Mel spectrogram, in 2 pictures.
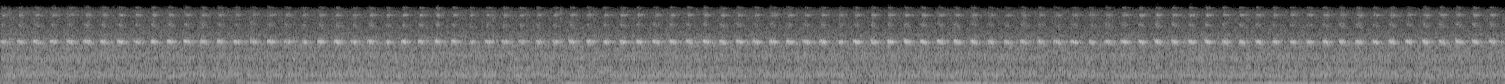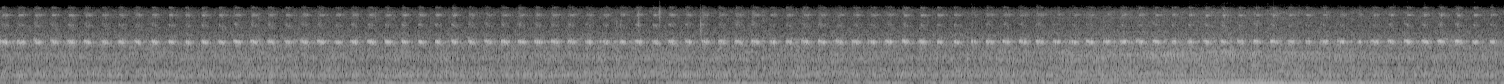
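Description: Parakeet chick begging while being hand-fed: a steady run of short, high chirps at one pitch, about three a second.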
